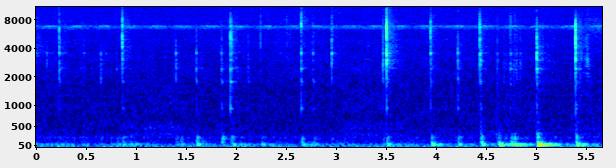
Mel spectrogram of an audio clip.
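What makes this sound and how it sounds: Long painted fingernails tap on the hollow composite frame of a graphite composite tennis racket decorated with rhinestones. Quick, irregular clicky taps with a low, hollow thump underneath keep going over a faint, steady high tone. The taps grow louder and sharper toward the end.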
